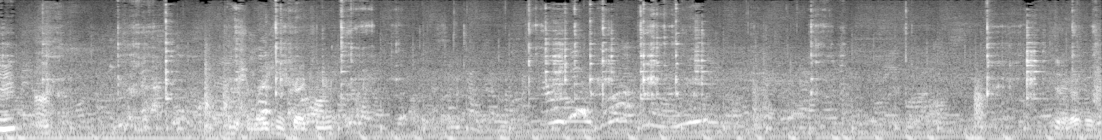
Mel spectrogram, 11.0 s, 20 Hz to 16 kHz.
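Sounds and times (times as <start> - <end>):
low voices: 0.0 - 11.0
cutlery scraping ceramic plates: 0.4 - 4.2, 5.2 - 8.6, 9.7 - 11.0.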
